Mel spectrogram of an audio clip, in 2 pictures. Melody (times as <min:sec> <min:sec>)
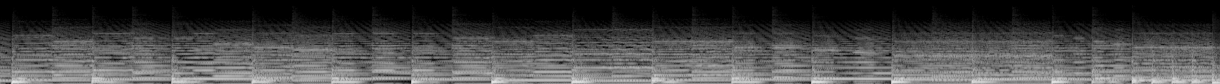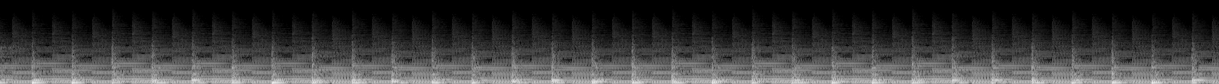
0:00.0 0:12.3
